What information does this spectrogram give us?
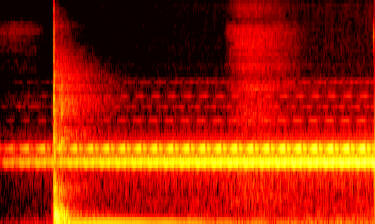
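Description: A telephone in a café rings with a steady, high-pitched electronic tone that starts with a sharp click and runs unbroken for a couple of seconds, with no talk.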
